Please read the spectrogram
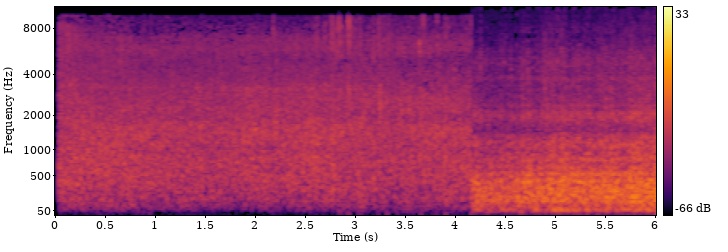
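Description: Steady rain falling, an even hiss. About four seconds in it turns fuller and grows louder, with a low rumble underneath.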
